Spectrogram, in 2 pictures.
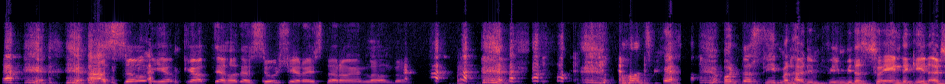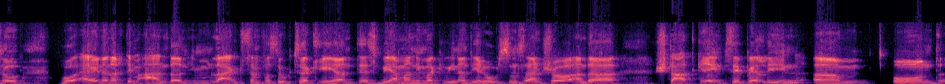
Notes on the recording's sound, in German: Aufzeichnung einer Skype Session vom Montag, 9. Weil das aktuell nicht möglich ist, finden sie ihr Publikum, indem sie einander via Skype am Abend beim Reden zusehen.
